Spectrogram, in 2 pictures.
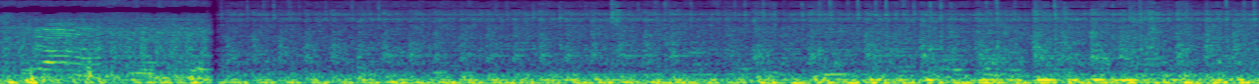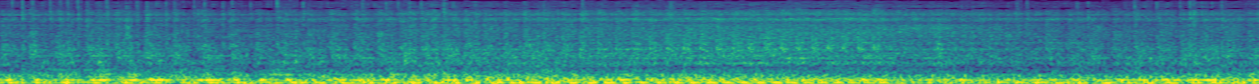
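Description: A small motorised rickshaw engine putters and rattles steadily.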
